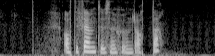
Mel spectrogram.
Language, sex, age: Swedish, female, 21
